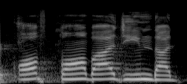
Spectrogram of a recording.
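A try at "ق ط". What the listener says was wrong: ये फिर कौफ तो फिर नाक में चली गई। तो नहीं प्यारे बच्चे, तो क्लियर करें। तो ये सख्ती से पढ़ा जाने वाला हर्फ है।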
